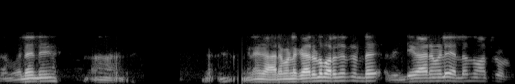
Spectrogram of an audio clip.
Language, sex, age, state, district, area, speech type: Malayalam, male, 60+, Kerala, Idukki, rural, conversation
